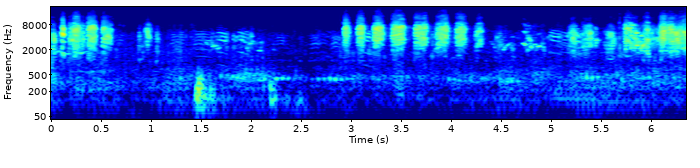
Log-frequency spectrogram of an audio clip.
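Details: Budgerigars eating green food, kept as pets, give a run of short bright chirps in quick pulses, some grouped in bursts, with a few low knocks and rustling in the background.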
